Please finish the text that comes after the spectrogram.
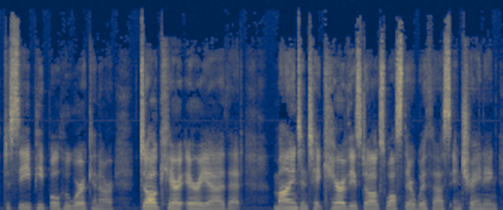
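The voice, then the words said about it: Slight British London accent. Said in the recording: “I do detect a little bit of an accent there ... I'm from London.”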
